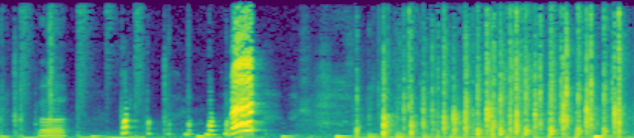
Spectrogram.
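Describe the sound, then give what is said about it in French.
A person imitates a hen with their voice at the audience's request: a few short throaty clucks, a loud high squawk, then a quick run of sharp clicking pulses, fairly loud. “On pourrait commencer par un animal. Vous voudriez quel animal?”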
